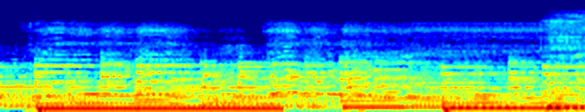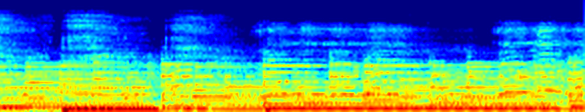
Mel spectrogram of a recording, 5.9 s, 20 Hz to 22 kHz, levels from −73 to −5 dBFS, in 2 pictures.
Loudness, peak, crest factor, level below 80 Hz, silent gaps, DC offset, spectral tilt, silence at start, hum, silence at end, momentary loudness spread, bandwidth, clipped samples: -17 LUFS; -2 dBFS; 14 dB; -38 dBFS; none; under 0.1%; -7.5 dB/octave; 0 s; none; 0 s; 3 LU; 13.5 kHz; under 0.1%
